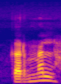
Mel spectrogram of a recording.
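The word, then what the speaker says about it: colonel: हम camp for थे कर्नल Hunt बच्चों कर्नल की स्पेलिंग देखो कितनी खतरनाक सी ओ एल ओ an initial है यह होता है बोलो न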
